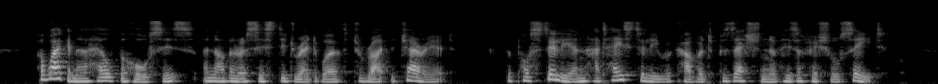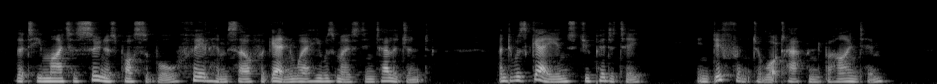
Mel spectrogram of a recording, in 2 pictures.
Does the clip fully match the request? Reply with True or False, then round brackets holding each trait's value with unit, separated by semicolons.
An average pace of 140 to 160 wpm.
True (155 wpm)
